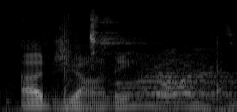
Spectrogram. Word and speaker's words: Ajani: That is not your typical spelling of Johnny either. And it's Ajani.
